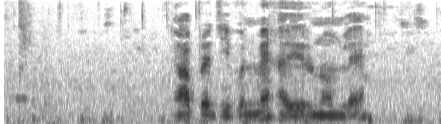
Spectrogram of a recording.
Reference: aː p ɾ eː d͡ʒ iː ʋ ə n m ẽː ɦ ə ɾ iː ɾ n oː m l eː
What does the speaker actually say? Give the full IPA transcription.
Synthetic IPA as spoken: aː p ɾ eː d͡ʒ iː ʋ ə n m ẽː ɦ ə ɾ iː ɾ n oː m l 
